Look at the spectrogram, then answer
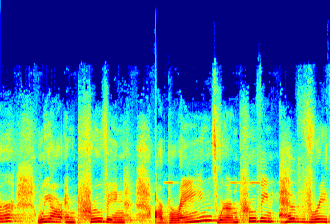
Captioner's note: timer beeps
